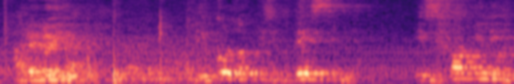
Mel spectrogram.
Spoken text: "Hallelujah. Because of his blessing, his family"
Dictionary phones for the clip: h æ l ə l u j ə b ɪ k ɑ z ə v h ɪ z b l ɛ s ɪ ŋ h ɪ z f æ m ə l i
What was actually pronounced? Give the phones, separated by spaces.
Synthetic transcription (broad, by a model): h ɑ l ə l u j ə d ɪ k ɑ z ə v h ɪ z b ɛ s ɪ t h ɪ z f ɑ m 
